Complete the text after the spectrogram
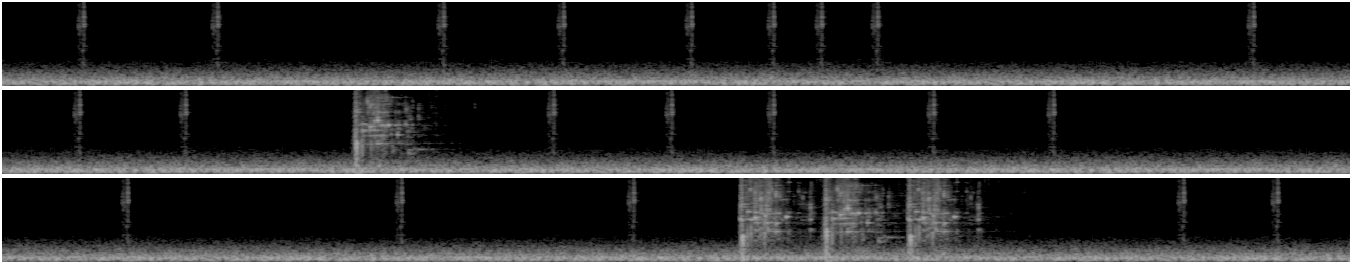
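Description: Soft menu clicks tick again and again as a list scrolls.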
